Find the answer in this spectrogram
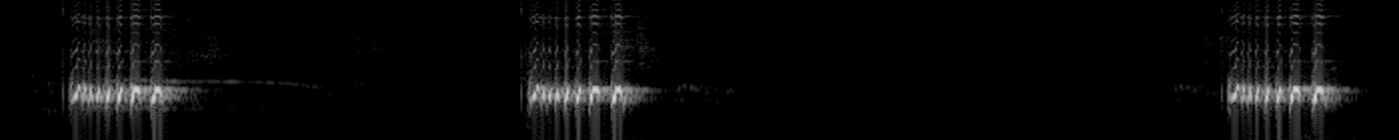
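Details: Zebra dove singing tumpang sari style, meant to prompt other birds to sing: short bursts of quick rattling coos, each about a second long, repeated at intervals of three to five seconds.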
